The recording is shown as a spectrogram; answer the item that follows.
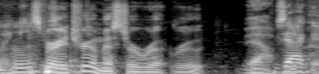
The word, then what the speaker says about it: Root: For people that, because I'll say Root, and they'll be like, spell that. R-U-T-T? And I'm like, no, R-O-O-T.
